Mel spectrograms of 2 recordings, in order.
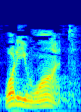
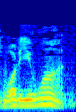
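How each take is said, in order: First: It is said in a harsh, unfriendly tone. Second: It is said in a gentle, loving tone. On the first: The asker is annoyed or unwelcoming. "You could have somebody who says to you" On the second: The asker cares and wants to help. "like a loving parent who kneels down to their child and says"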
